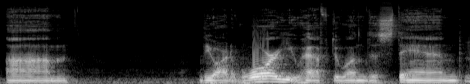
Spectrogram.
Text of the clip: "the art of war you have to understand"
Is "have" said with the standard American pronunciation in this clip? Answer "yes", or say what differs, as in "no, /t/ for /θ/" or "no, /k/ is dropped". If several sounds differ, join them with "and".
no, /f/ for /v/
